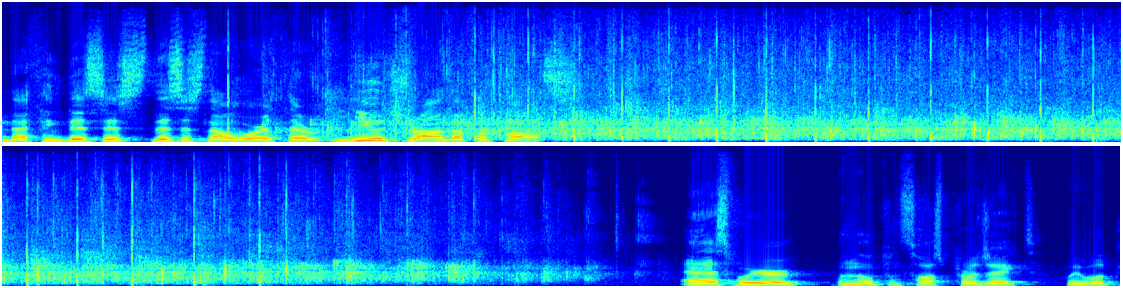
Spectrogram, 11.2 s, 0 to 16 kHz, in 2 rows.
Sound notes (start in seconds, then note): 2.7 applause; 3.5 cheering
